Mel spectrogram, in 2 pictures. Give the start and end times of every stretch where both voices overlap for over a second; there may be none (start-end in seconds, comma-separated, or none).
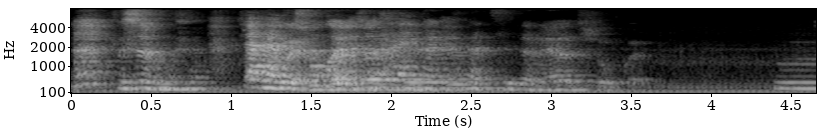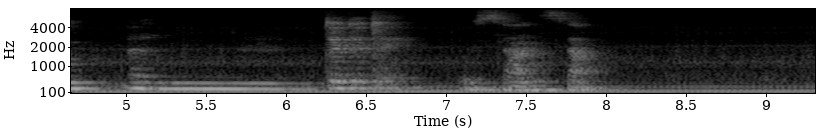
1.1-2.4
